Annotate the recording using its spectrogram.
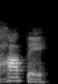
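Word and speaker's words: rapé: So it's spelled RAPE, but it's called hape.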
